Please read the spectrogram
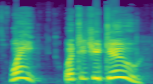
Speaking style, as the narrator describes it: gasped Amy

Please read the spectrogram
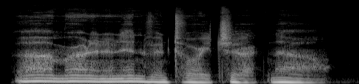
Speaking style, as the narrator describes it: he replies through clenched teeth

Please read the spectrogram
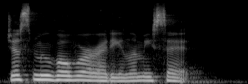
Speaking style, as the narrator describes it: get louder and more aggressive exclaim

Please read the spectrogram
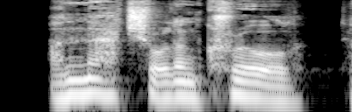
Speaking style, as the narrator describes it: Toby cried

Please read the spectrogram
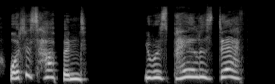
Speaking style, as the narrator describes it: cried, out of breath

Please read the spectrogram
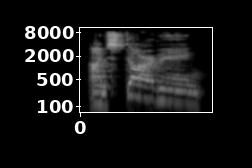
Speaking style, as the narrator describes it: the Lurking whined

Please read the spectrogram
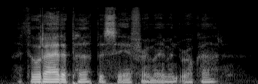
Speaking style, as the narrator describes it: she sighed

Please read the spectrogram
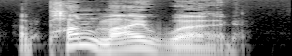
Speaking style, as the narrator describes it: exclaimed the principal

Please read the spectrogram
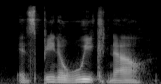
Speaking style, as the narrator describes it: Vish growled at Sid

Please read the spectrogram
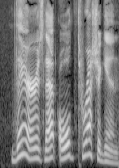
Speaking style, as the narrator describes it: cried

